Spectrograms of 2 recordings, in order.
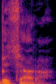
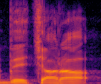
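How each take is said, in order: First: The first vowel is clipped short. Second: The first vowel is drawn out long. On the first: "सिर्फ बे, उसके साथ जो बड़ी ये है उसको मुकम्मल तौर पर जो है हज़फ कर दिया जाता है" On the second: "बिल्कुल बे को खींच कर"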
